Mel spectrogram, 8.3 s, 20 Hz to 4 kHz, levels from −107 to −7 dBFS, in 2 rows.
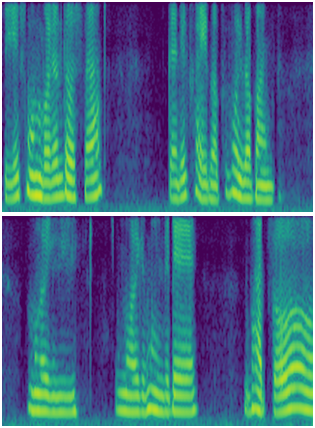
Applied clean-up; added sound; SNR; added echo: neural diffusion model UNIVERSE++.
